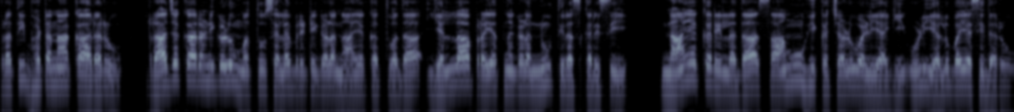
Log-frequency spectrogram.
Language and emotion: Kannada, neutral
